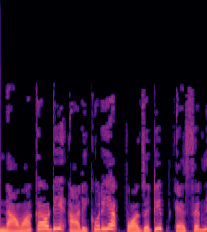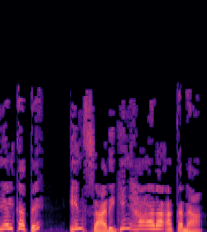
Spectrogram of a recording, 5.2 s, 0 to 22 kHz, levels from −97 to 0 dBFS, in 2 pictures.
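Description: Throughout, the speech sounds dull and smeared, with nothing above 14 kHz, which points to likely AAC compression at a low bitrate, around 32 kbps.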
